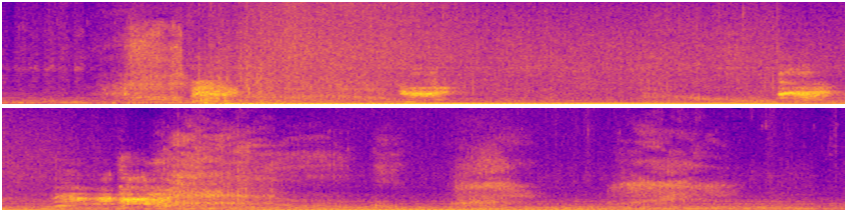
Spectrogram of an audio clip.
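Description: A deep rumble booms and then fades away.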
